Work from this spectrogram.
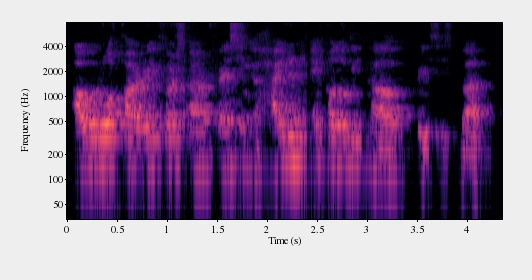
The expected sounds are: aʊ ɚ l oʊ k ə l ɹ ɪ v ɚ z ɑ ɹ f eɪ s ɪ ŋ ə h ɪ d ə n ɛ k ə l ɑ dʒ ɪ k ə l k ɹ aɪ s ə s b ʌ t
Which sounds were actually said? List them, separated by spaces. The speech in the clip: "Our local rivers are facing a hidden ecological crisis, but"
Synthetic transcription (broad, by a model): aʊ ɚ w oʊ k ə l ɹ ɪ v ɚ s ɑ ɹ f eɪ s ɪ ŋ ə h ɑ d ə n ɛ k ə l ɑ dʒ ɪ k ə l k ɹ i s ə s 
